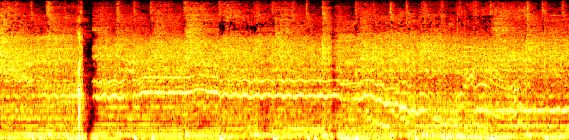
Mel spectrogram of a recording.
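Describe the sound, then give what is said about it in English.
A rock singer belts a sliding, soaring melody over a loud, dense band, the voice swooping between high and lower notes; a brief dropout breaks the sound near the start. “he's got an amazing range, man. Uh, he's a he's, good singer, dude. He's got pipes.”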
